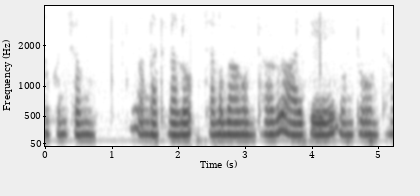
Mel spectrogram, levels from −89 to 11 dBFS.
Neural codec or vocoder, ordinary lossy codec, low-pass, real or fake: none; MP3, 32 kbps; 3.6 kHz; real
